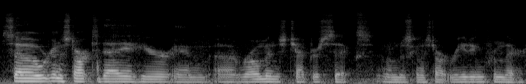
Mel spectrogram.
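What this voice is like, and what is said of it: Congested, sinus-affected voice. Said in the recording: “excuse my voice, I am dealing with tremendous sinus issues.”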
